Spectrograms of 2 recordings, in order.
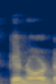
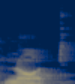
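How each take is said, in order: First: The word begins with a k sound. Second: The word begins with an n sound. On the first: The speaker calls it wrong. "नहीं बोलना है" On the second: The speaker calls it right. "इस तरीके से"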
